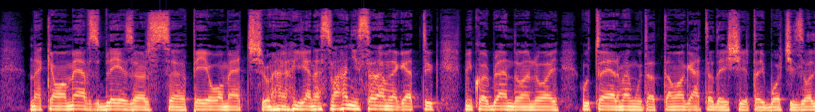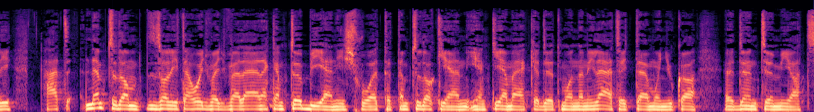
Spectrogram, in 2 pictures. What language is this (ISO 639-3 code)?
hun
